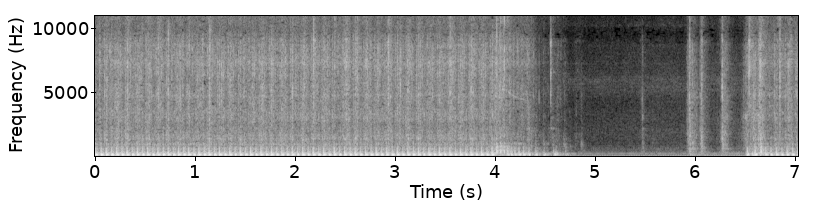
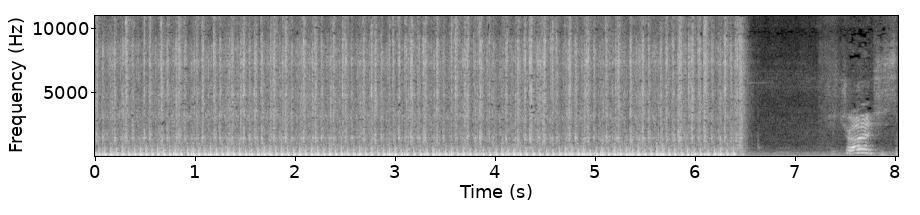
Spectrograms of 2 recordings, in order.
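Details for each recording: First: McCulloch D44 two-stroke chainsaw, reportedly not run in 15 years and previously a hard, stubborn starter, revived; fires up and holds a steady even buzz, could use a little more revs: normal running. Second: McCulloch D44 direct-drive chainsaw, not run in 15 years and previously a hard starter, with good spark and much WD40 in it; uneven sputtering for about six seconds then dies; owner suspects WD40 or a spark plug failing under compression; hard starting.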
